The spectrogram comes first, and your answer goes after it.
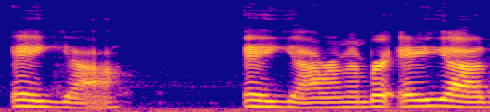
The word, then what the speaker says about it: ella: Ella. Ella. Remember, ella. Double L's are pronounced kind of like a Y.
